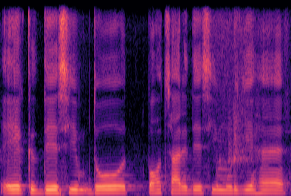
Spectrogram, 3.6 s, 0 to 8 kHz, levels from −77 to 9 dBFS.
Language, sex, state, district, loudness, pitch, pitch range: Hindi, male, Bihar, Muzaffarpur, -15 LUFS, 140 Hz, 140-145 Hz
